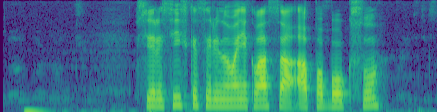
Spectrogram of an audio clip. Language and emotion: Russian, neutral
